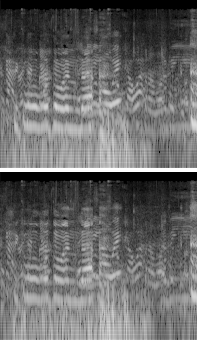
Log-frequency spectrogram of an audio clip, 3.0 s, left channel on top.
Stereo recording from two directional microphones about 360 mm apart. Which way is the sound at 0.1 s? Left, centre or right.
Centre.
